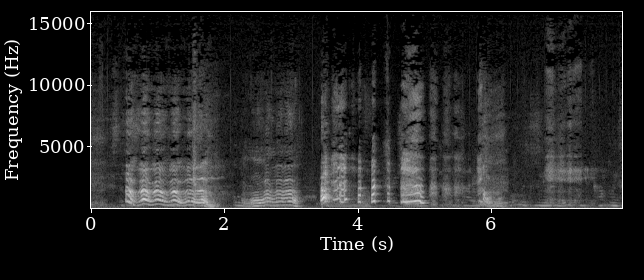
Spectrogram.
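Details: Shih Tzu indoors 'talking' to the household parrot: wavering, yodel-like whines rising and falling in two long phrases, then short yips, with people speaking and laughing throughout.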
